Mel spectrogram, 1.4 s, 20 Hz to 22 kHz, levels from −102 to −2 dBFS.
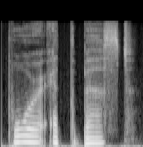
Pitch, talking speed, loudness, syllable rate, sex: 160 Hz, 165 wpm, -17 LUFS, 3.2 syllables/s, female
